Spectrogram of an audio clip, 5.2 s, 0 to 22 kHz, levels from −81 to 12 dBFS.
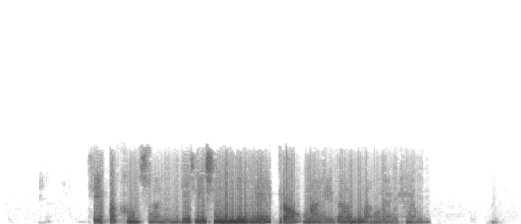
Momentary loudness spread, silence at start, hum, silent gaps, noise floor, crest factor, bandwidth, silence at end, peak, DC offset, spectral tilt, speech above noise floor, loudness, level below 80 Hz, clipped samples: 12 LU; 0.9 s; none; none; -68 dBFS; 18 dB; 8 kHz; 0.9 s; -2 dBFS; under 0.1%; -5 dB/octave; 51 dB; -18 LUFS; -42 dBFS; under 0.1%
